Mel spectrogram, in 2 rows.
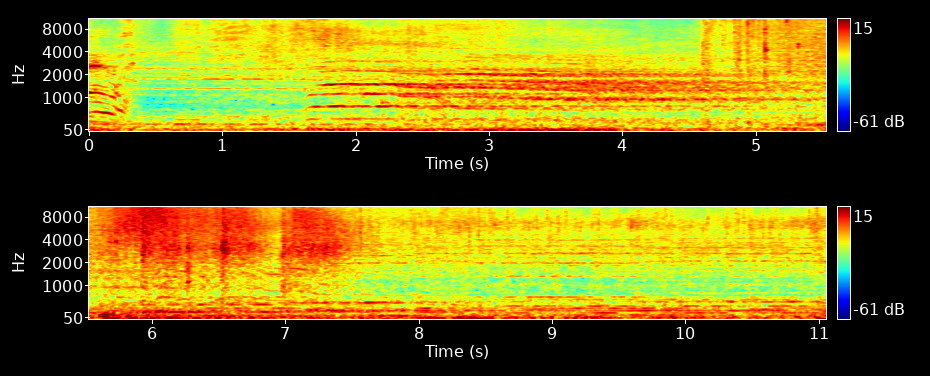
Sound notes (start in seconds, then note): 0.0 grunts; 1.5 Albert screams; 5.8 dramatic music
